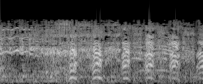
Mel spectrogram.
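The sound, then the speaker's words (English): Horses whinny loudly as bandits pelt them with rocks in a western scene, with a series of repeated shrill, wavering calls over a steady rush of noise. “Grab up some rocks, Holt. Fire them at them horses.”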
